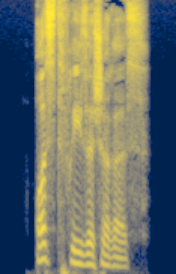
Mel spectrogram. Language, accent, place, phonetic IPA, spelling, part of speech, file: German, Germany, Berlin, [ˈɔstˌfʁiːzɪʃəʁəs], ostfriesischeres, adjective, De-ostfriesischeres.ogg
- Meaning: strong/mixed nominative/accusative neuter singular comparative degree of ostfriesisch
